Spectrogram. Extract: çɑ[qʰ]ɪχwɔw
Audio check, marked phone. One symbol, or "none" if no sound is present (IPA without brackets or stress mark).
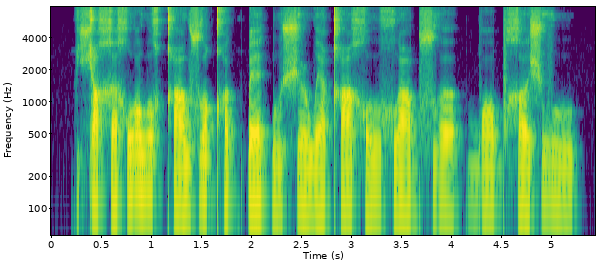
χ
